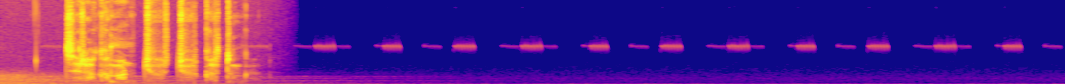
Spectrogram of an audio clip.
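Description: Breathy whispering over a deep low drone for the first three seconds, then fading out. A faint cricket chirps steadily after that, about three chirps a second, over a low hum.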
